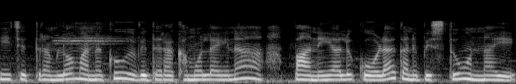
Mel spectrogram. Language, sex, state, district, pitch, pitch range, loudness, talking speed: Telugu, female, Andhra Pradesh, Guntur, 215 Hz, 210-235 Hz, -15 LUFS, 105 wpm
